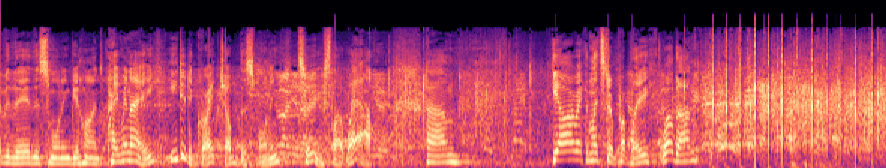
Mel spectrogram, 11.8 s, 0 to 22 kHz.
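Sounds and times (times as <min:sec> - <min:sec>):
speech: 0:00.0 - 0:06.4, 0:07.4 - 0:09.6
church congregation applauding: 0:05.0 - 0:07.1, 0:08.9 - 0:11.8.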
